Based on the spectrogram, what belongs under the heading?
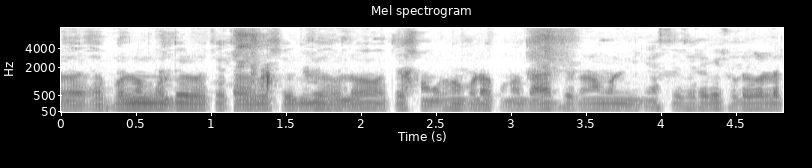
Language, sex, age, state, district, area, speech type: Bengali, male, 30-45, West Bengal, Purba Bardhaman, urban, spontaneous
